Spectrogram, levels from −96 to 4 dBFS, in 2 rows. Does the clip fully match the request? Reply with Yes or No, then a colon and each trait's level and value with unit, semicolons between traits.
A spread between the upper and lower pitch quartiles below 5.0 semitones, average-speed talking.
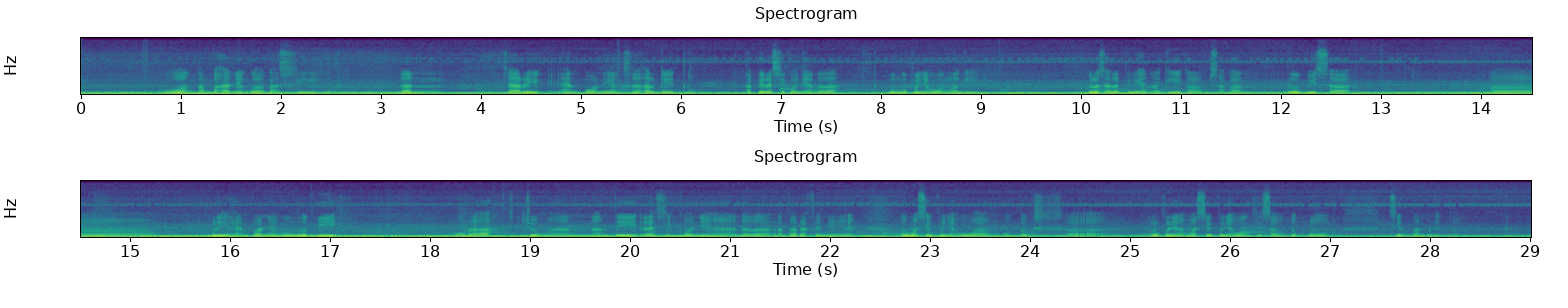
No: average, 5.3 semitones; average, 120 wpm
